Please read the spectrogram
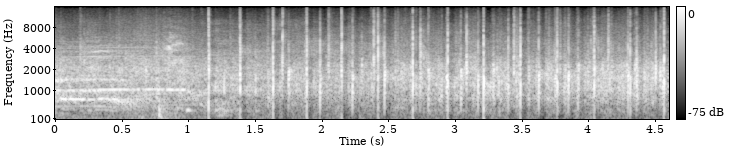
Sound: applause

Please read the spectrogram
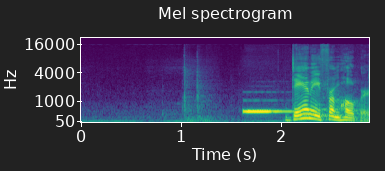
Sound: buzzer sounds

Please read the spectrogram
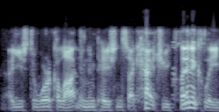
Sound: laughs

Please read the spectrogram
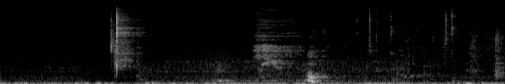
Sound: gun clicking

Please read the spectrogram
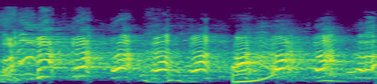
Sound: laughing

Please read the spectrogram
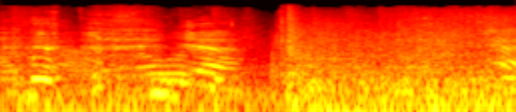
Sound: laughs

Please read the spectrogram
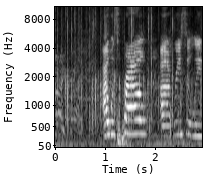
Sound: applause

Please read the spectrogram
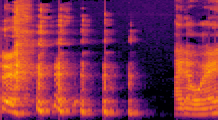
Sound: chuckles

